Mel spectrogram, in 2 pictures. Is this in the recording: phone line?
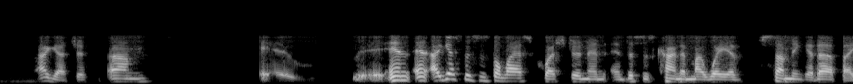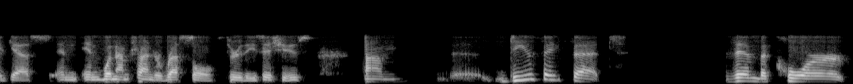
yes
